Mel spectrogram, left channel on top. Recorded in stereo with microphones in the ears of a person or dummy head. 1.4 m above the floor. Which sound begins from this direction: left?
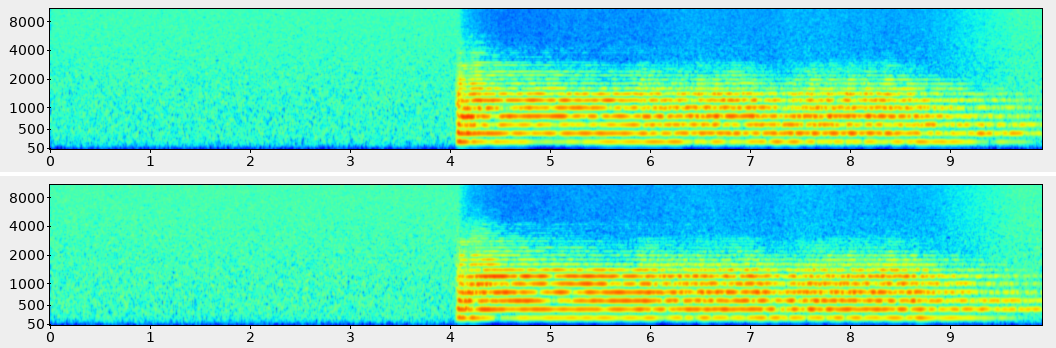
A trumpet, at 4.0 s.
